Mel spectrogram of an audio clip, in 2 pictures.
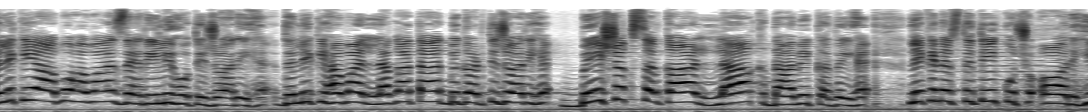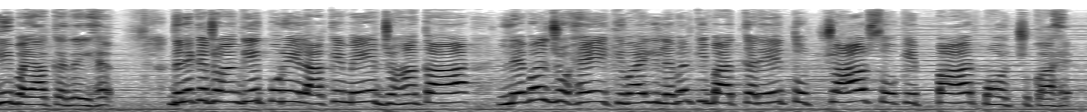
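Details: Adult woman, news narration; Normal speech.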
